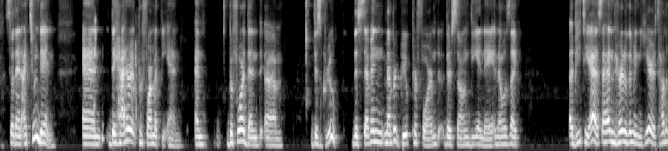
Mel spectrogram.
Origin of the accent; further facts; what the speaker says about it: Philippines; moved away; I'm an immigrant child, right? I'm from the Philippines originally, and in the Philippines, uh, K-pop is like a huge export.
